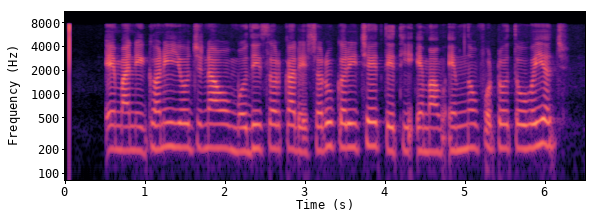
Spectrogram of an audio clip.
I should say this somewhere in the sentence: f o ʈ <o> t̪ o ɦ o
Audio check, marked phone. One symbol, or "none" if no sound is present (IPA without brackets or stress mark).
o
